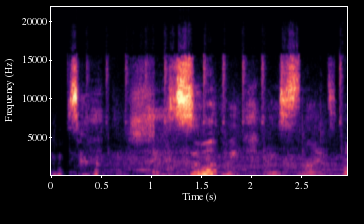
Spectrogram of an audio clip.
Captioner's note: peppy music; crowd cheering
